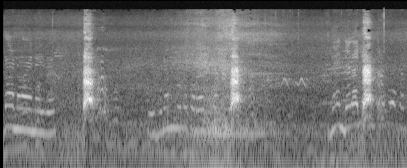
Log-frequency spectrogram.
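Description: A dog barking three times, about two seconds apart, with people talking quietly in between.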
